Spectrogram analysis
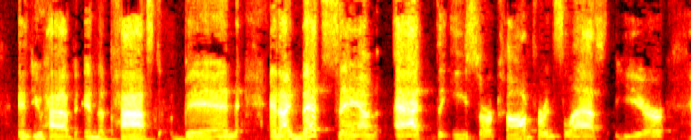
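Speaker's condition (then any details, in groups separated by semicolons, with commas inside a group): No condition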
